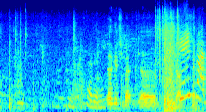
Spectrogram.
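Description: A young child's voice, without clear words, ending in a loud, high-pitched squeal near the end.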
